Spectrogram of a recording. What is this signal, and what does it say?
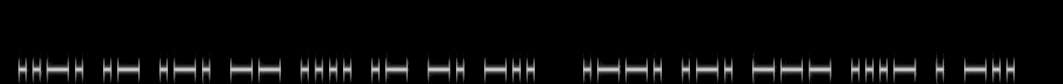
Morse code, heard as a keyed tone, about 17 wpm, 700 Hz. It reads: FARMHAND PROVED
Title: Pangram Challenge v2 - 17wpm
